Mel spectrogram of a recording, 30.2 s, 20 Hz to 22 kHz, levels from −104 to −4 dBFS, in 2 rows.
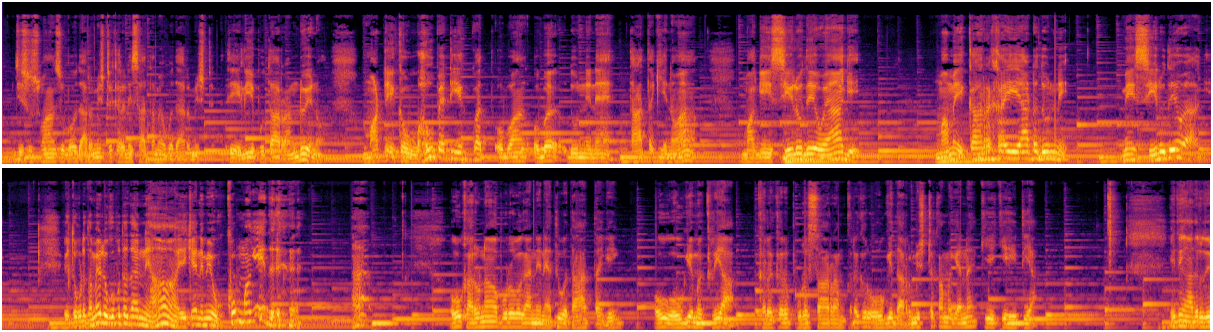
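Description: The audio has an overlap between stream segments: at 5.20, 9.18, 13.16 and 25.15 s a few milliseconds are trimmed where segment timestamps overlap, so the waveform jumps and a brief click or skip is heard. The spacing follows 4-second segment boundaries.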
